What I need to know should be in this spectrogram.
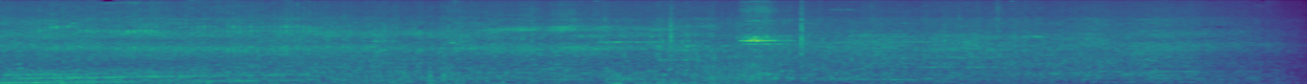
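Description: City traffic hums far below.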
